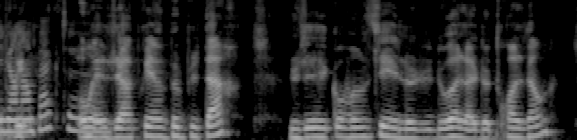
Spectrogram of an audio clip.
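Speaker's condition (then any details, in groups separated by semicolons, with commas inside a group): Dystonia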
